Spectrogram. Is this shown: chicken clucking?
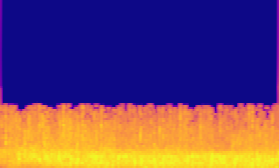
no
